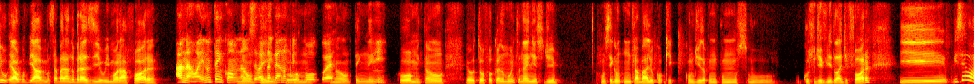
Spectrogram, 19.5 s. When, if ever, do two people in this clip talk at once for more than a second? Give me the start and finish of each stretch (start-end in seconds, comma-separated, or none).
4.7-6.8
